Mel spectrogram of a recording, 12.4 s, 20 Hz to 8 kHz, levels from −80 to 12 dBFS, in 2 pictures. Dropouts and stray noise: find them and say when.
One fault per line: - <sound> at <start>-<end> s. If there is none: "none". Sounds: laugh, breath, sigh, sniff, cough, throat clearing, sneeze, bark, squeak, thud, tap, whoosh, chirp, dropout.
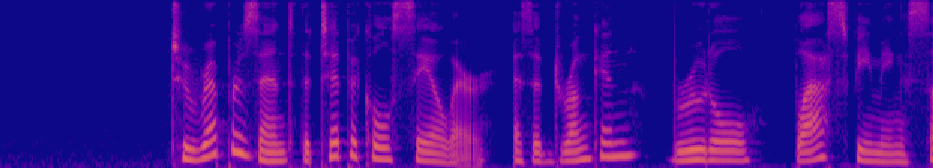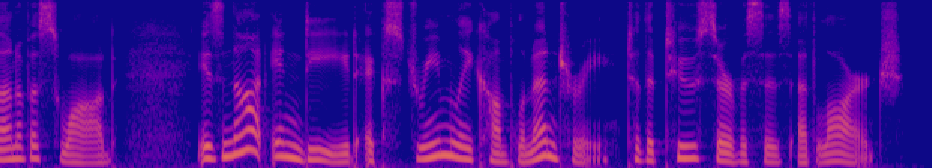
none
